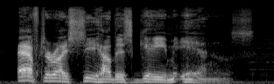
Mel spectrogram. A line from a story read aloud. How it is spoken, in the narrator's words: the general growled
